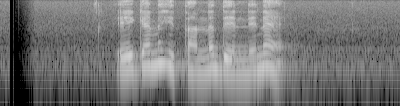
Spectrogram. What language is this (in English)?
Sinhala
